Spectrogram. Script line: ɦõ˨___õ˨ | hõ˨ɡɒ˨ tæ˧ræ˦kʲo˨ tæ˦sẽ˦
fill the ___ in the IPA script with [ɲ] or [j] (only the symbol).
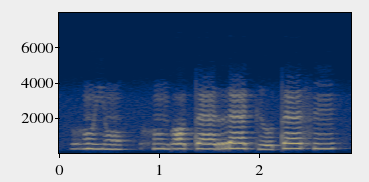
j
